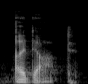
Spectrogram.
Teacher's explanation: And the word adopt has the short O. The sound is ah like stop and hot. It's an open sound.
